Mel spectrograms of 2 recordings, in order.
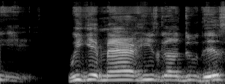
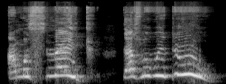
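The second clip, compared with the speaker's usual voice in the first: high, loud, emphatic declaration; triumphant snake; 10 semitones higher, 7 dB louder than usual. Acted. Snake standing over the bitten rabbit, loudly unapologetic. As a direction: proclaim it loudly over your victim, pitch raised. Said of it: "the snake stands over the rabbit and says".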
